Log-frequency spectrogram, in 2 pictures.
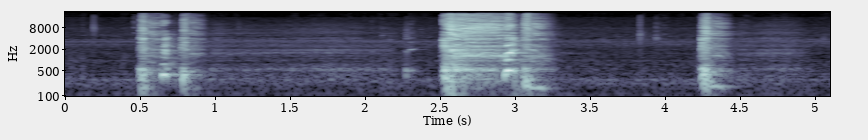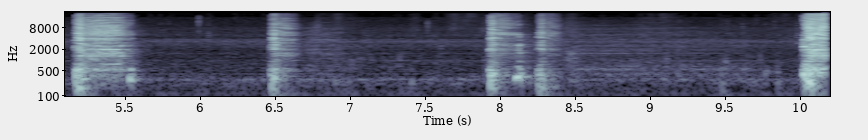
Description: thought i was done but another fit came a few minutes later after i uploaded the previous video! my lungs were not ready for this at all, inhaler needed badly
